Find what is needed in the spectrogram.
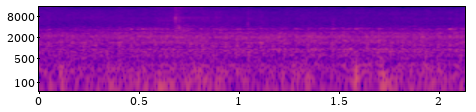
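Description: Steady low rumble of outdoor background noise with wind on the microphone, and a couple of faint brief knocks.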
